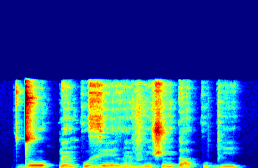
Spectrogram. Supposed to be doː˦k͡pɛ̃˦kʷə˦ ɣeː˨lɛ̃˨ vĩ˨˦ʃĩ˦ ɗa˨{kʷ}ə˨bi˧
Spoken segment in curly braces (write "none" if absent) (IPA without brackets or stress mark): kʷ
